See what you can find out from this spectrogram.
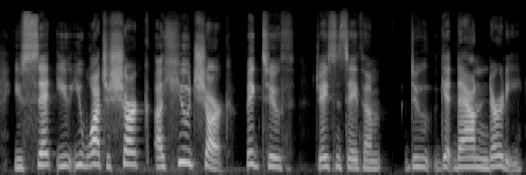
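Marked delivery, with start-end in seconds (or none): none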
